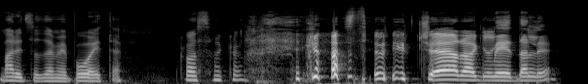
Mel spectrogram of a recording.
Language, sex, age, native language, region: Slovenian, female, 50-59, Slovenian, Carinthia region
